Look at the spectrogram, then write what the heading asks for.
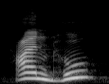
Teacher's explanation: नून साकिन है, यहाँ गुन्ना नहीं करेंगे क्योंकि अगला लफ्ज़ हरूफे हल्की आ गया है।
